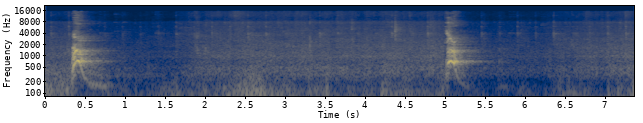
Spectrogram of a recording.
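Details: Angry Shih Tzu puppy being combed after a bath, letting out two sharp, loud single barks about five seconds apart, with quiet room noise and a person saying no in between.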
